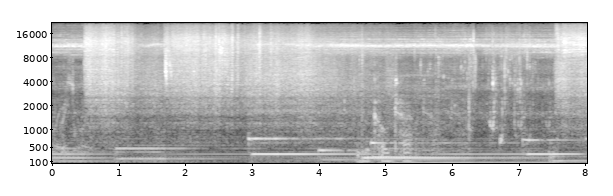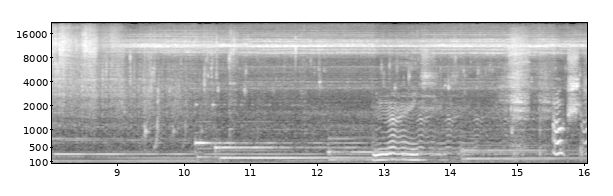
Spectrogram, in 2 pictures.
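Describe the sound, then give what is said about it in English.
A hot soldered joint quenched in water, giving off bursts of hissing, spitting sizzle that swell and fade over a steady layer of tonal humming sounds. “Right, just gonna quench this great noise.”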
